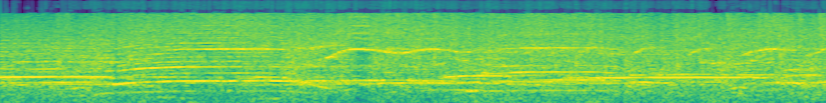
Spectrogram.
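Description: A club crowd cheering and shouting, many voices whooping and calling over one another, loud and steady throughout.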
